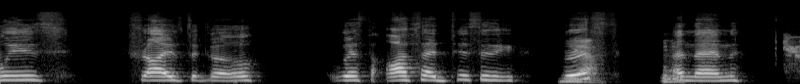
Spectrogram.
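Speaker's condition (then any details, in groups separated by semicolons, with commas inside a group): Cerebral palsy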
